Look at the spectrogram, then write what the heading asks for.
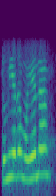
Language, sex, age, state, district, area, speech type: Assamese, female, 18-30, Assam, Barpeta, rural, conversation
